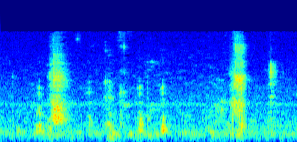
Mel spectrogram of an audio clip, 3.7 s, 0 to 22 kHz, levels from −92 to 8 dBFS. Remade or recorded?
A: recorded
